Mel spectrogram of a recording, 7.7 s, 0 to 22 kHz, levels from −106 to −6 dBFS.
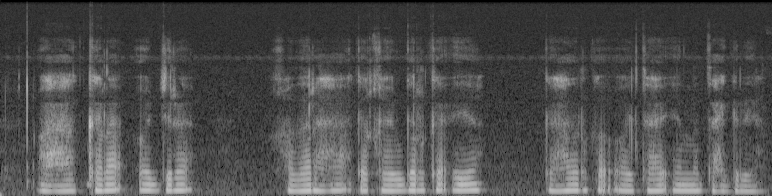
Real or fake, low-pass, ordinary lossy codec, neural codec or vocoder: real; none; none; none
